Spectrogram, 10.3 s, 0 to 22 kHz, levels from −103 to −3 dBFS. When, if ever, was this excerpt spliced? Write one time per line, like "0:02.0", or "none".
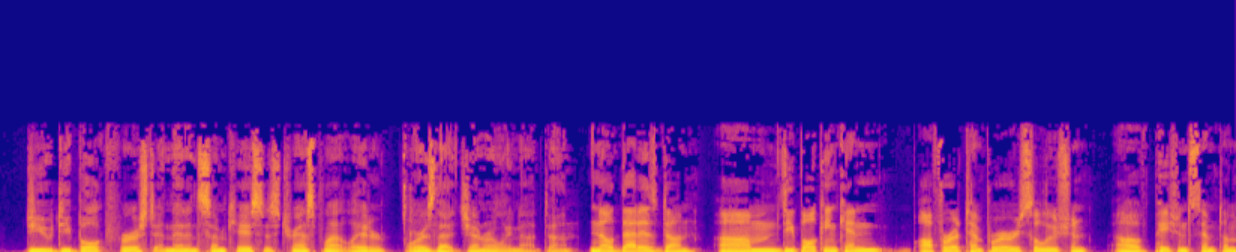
none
